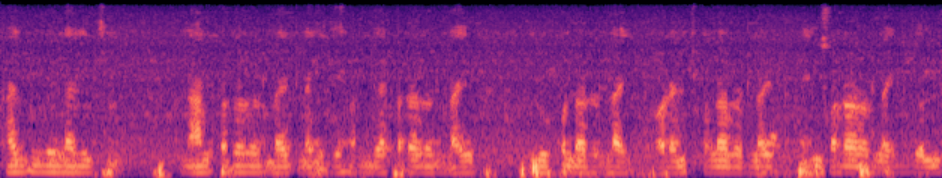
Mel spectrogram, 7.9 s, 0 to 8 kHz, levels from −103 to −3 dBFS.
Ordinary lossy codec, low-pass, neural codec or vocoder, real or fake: none; 7.2 kHz; none; real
